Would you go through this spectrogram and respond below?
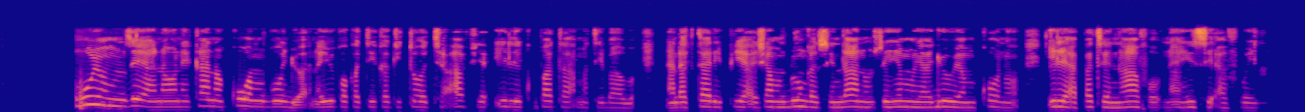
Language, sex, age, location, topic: Swahili, female, 18-24, Wajir, health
